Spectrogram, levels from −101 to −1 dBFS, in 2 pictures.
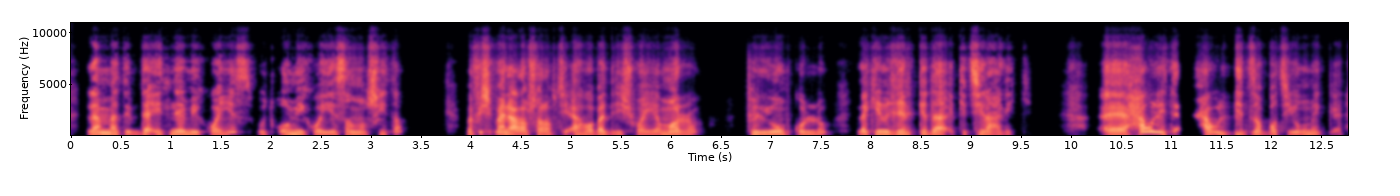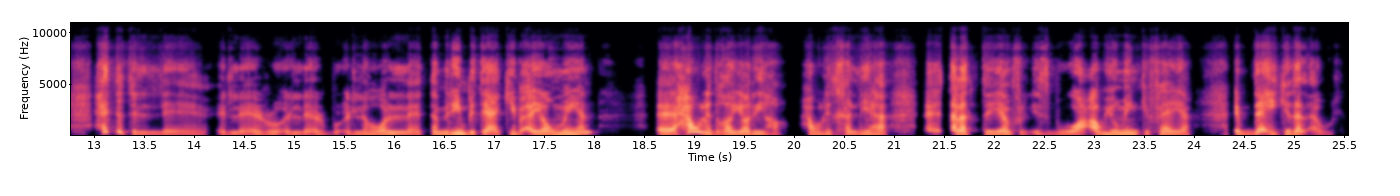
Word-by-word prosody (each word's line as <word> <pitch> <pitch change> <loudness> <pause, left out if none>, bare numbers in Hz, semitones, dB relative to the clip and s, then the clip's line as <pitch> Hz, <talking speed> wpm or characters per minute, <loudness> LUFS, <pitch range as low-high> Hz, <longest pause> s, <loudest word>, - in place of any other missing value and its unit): لمّا 270 +2 +4
تبدئي 220 +4 -2
تنامي 210 -3 -1
كويس 245 - -5
وتقومي 225 +3 -4
كويسة 190 +1 -3
نشيطة. 230 - -5 0.6
ما 215 - -2
فيش 320 +5 0
مانع 265 -7 +6
لو 200 - +1
شرَبتِ 220 +2 -4
قهوة 220 -2 -2
بدري 190 -1 -2
شوية، 200 +4 -5
مرّة 210 +7 -2 0.5
في 210 - -4
اليوم 200 +2 +1
كلّه، 210 +9 -6 0.3
لكن 200 +4 -1
غير 220 +6 +1
كده 250 0 0
كتير 205 +1 0
عليكِ. 170 -2 -6 0.8
آآ، 200 0 +3
حاولِي 340 - +5
ت - - -23 0.3
حاولِي 275 +2 0 0.2
تضبّطِ 200 +4 -5
يومِك. 220 +9 -8 0.3
حِتّة 360 +1 +3
ال 180 -2 -9
آآ، 165 - -9
ال 165 0 -7
الر 170 +2 -5
ال 165 -1 -7 0.4
اللي 165 -1 -7
هو 210 +4 -2
التمرين 180 +6 +1
بتاعِك 190 -2 +2
يبقى 235 -4 +3
يوميًا، 225 +11 +2 0.7
آآ، 205 -1 +7
حاولي 335 - +7
تغيّريها، 190 -2 0 0.2
حاولي 230 +1 -4
تخلّيها 215 +3 -1 0.4
أ 470 - -1
3 250 -3 +6
أيام 210 +1 +3
في 205 - -9
الأسبوع، 190 +3 0
أو 270 -1 +4
يومين 230 -1 0
كفاية. 200 0 -2 0.4
ابدئي 245 +6 +5
كده 220 -1 +2
الأول. - - -4
210 Hz, 135 wpm, -23 LUFS, 190-245 Hz, 0.8 s, آآ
